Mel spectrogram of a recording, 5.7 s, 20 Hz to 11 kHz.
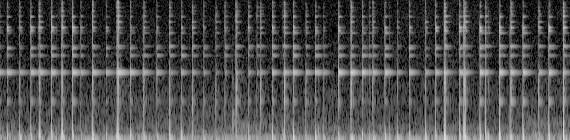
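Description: An empty rectangular clear glass baking dish, hollow and held in both hands close to the mic, is tapped rapidly with the fingernails for about 46 short clinking taps. Each tap is a quick, dry tick with a faint glassy ring around 2 kHz and bright overtones, over a soft low knock from the dish.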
